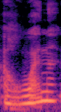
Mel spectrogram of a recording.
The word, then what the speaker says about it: Rouen: Donc tu n'es pas nantaise puisque tu as grandi à Rouen, j'espère que je le prononce bien. – Tu le prononces bien et même à côté de Rouen dans un petit village qui s'appelle Sevelinges qui est à une demi-heure de Rouen.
